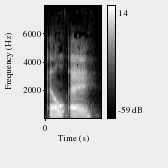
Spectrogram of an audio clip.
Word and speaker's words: Mikaela: You can find me online on everywhere, basically, but on Twitter, it's just my name, Mikaela Caron, so that's spelled Mikaela, then two underscores, and then my last name, Caron, because I couldn't get my name without underscores.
